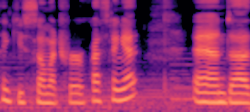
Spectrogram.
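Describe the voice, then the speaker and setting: A woman's voice over music in the background. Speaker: amateur horror story reader. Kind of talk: casual talk to camera.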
